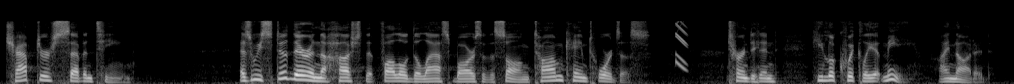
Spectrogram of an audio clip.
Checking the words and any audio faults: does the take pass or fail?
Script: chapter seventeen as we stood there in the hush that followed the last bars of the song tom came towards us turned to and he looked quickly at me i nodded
fail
